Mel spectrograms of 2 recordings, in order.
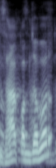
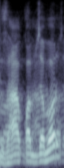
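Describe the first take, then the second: No difference in how they are said.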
